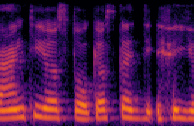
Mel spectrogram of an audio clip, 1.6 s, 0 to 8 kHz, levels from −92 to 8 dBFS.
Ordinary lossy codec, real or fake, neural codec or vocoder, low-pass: Opus, 24 kbps; real; none; 7.2 kHz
